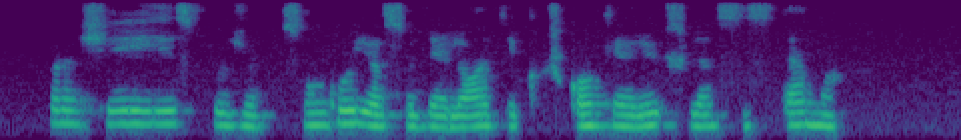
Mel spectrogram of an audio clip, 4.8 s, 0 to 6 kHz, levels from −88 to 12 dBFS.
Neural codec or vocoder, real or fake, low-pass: vocoder, 22.05 kHz, 80 mel bands, WaveNeXt; fake; 5.4 kHz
